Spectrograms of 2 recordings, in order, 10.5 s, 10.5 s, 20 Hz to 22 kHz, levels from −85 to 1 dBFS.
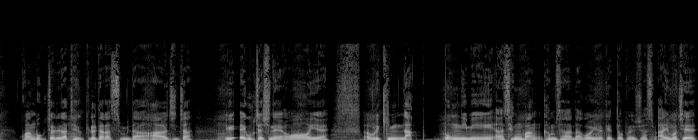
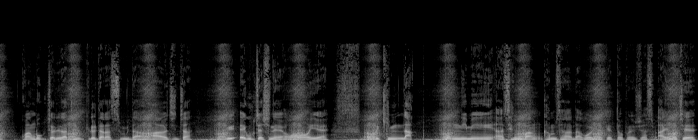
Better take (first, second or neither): first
